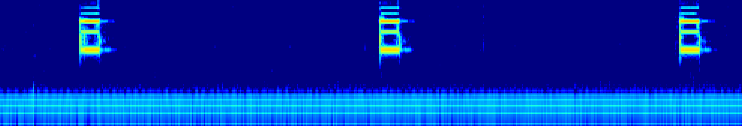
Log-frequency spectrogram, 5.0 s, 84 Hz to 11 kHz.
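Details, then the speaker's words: MSA Altair 4X multigas detector at power-on, testing its alarms before showing time, date and calibration due in 12 days: short bright chirps every two seconds over a faint steady hum; normal startup alarm self-test. "it's done testing alarms that goes through the time and date and the calibration information"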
